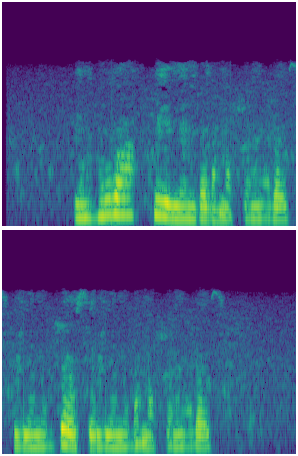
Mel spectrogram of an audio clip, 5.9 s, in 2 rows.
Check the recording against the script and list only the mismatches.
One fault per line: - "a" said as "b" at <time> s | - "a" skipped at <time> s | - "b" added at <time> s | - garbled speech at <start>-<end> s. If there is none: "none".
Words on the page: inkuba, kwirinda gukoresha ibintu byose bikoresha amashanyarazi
- "gukoresha" said as "amashanyarazi" at 2.2 s
- "bikoresha" said as "ibintu" at 3.9 s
